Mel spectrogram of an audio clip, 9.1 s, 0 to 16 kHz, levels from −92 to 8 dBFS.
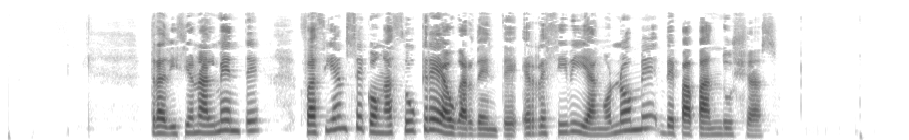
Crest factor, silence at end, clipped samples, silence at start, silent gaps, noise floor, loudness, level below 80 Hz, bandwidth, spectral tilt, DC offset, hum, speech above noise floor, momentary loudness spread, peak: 24 dB; 1.35 s; under 0.1%; 1.5 s; none; -89 dBFS; -27 LUFS; -84 dBFS; 11.5 kHz; -2.5 dB/octave; under 0.1%; none; 61 dB; 12 LU; -4 dBFS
